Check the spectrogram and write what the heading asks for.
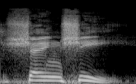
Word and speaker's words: Shang-Chi: They're saying it's pronounced Shang-Chi.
